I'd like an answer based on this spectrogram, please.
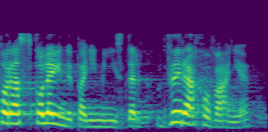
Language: Polish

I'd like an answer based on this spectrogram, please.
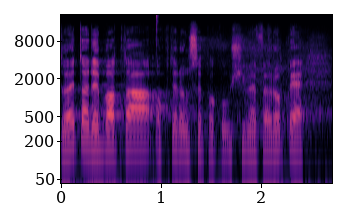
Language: Czech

